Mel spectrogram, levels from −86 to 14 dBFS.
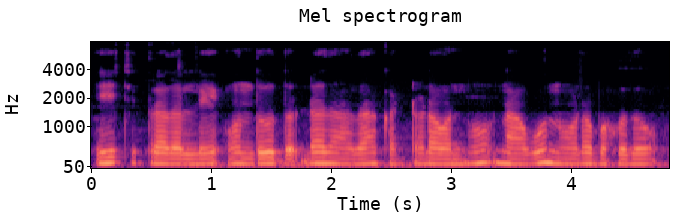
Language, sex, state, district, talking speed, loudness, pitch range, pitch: Kannada, male, Karnataka, Bangalore, 85 wpm, -16 LUFS, 120-130 Hz, 125 Hz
